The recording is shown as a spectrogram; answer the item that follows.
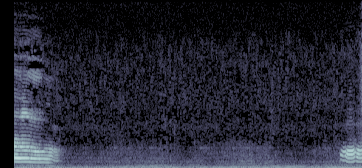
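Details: Domestic cat gives a short, loud, falling meow, then a quiet stretch with low background hum, and a second rising meow begins at the end; Russian speech is heard nearby.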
